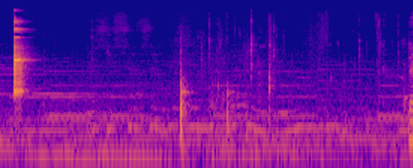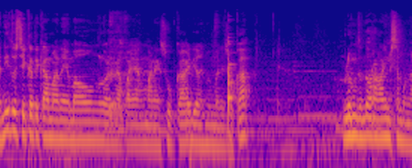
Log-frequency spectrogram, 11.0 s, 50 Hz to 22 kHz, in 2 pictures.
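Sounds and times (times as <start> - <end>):
glasses clinking in a toast: 0.0 - 0.5
speech: 5.4 - 9.0, 10.1 - 11.0.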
